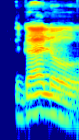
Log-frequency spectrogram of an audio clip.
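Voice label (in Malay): "galur", Malay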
